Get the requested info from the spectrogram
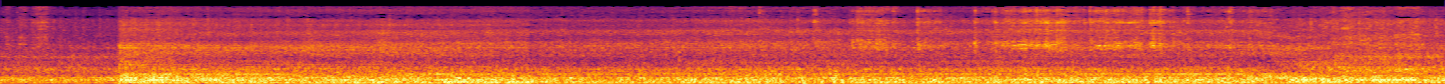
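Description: Horizontal directional drilling rig's engine running steadily under load as the machine pulls the drill pipe back through the bore. It gets louder about a second in and then holds steady.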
